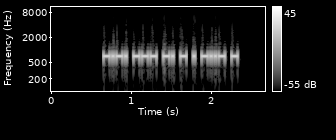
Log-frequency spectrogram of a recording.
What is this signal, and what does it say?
Morse code, heard as a keyed tone, about 46 wpm, 700 Hz. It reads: CONTEXT
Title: Sentences from Top 1000 Words - Review Part 7 - New Word Drill - 45wpm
